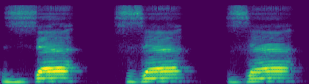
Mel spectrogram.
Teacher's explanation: Setiap mau melafadzkan huruf sin, zai, dan sod, biasanya didahului sofir ya, desisan.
